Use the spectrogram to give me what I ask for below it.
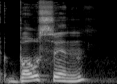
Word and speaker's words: Boatswain: It is called the Boson Double IPA. That's spelled Boatswan.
